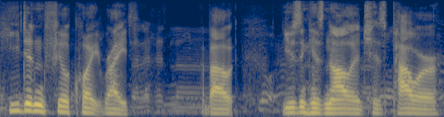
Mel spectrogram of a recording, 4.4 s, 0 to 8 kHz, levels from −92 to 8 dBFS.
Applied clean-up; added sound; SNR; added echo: none; none; none; none.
